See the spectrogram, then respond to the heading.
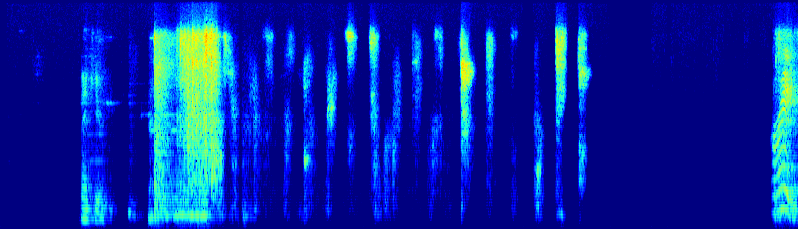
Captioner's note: applause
